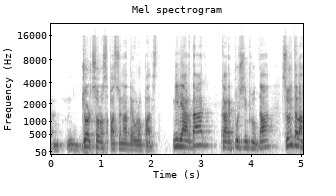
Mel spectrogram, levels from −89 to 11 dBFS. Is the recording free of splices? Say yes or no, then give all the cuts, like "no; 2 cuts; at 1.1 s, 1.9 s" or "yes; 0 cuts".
no; 4 cuts; at 1.1 s, 2.0 s, 3.4 s, 4.1 s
